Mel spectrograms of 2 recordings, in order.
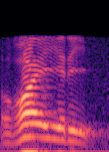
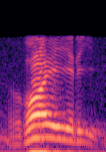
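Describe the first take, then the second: The two takes are said the same way.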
